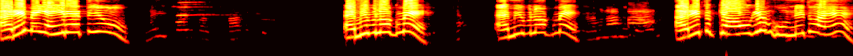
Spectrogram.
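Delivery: high, loud, rude, harsh scolding tone.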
